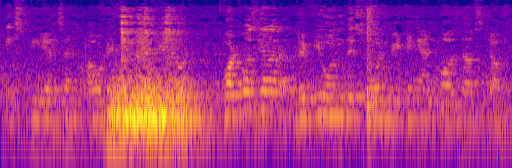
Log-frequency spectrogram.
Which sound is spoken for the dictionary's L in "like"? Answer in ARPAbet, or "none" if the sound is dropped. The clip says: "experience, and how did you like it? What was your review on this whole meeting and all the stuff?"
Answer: N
